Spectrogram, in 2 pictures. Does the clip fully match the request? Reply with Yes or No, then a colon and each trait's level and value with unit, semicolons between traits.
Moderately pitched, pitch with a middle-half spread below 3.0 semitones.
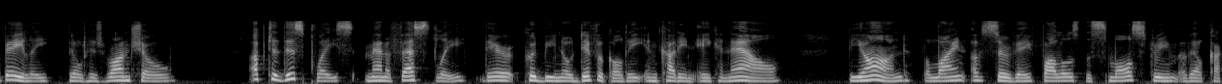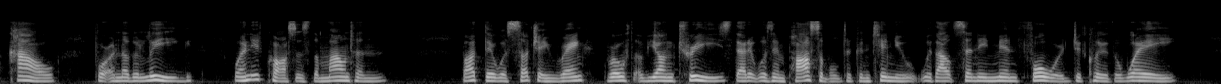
Yes: medium, 165 Hz; narrow, 2.5 semitones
